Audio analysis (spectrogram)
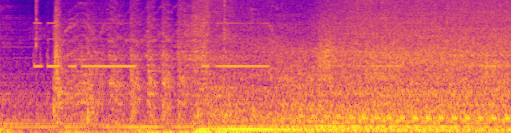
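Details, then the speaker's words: Specialty Truck Body junk removal truck start: chime, brief crank, engine catches cleanly into a smooth even low rumble; healthy American-made engine starting. "Hear that? That's American-made ponies right there."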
